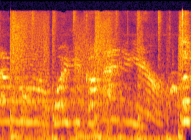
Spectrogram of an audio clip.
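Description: A young child's voice, drawn out and wavering without clear words, over music playing in the background.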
